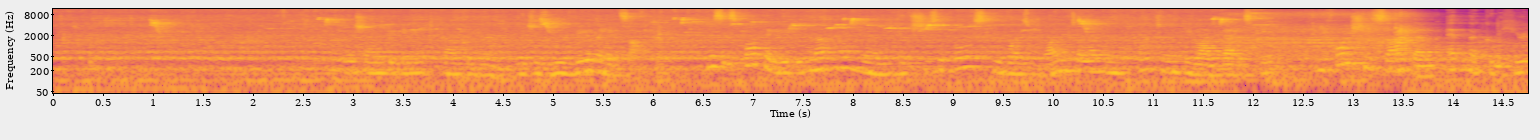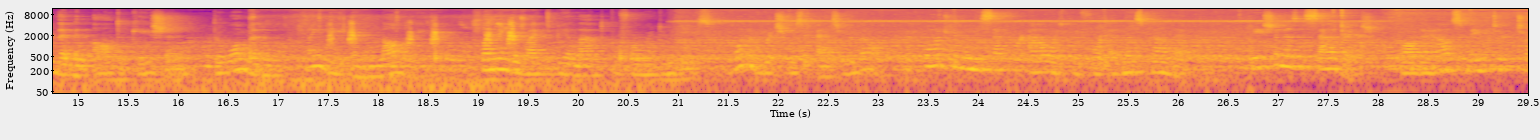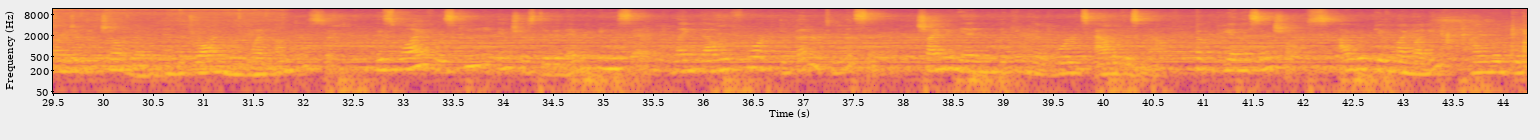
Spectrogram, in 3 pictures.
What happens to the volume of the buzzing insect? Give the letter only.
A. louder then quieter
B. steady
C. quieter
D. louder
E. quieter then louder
B.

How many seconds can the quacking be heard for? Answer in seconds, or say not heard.
3 s.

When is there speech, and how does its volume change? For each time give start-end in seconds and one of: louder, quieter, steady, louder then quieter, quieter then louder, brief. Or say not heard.
2.6-44.2 steady.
